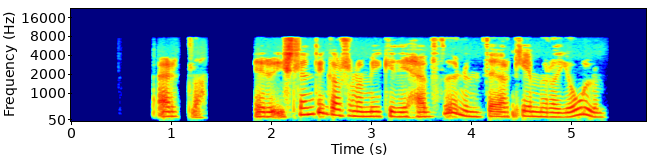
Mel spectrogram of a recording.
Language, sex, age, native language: Icelandic, female, 40-49, Icelandic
